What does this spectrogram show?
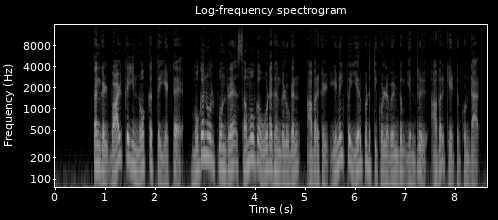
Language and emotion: Tamil, neutral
